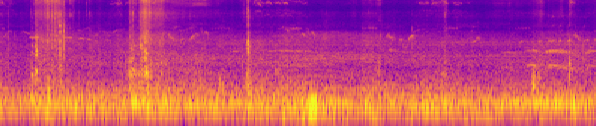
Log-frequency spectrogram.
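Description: A metal hoe blade striking and scraping into dry, packed soil, a few sharp knocks in the first three or four seconds, over a steady low rumble.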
